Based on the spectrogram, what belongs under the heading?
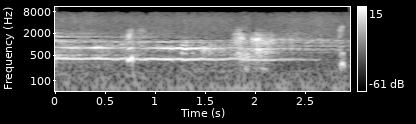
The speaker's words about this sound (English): A cat. The soul of Thur. Osiris has sent the soul of Thur and turned it into a cat.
